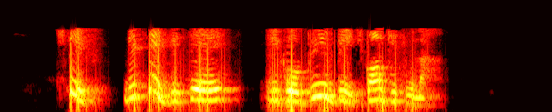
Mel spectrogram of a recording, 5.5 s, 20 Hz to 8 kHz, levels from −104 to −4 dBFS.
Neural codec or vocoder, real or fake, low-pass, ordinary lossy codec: none; real; 7.2 kHz; AAC, 16 kbps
